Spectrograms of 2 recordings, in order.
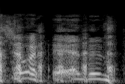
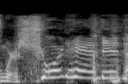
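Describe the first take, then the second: First: Laughing echo. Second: Much higher, very slow, laughing cop voice; quoting the frazzled cop's excuse, laughing; cop losing it. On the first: Real, not acted. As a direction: own voice, laughing as he repeats Shorthanded. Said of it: "echoing the cop's word". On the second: Retold or imitated. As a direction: stretch it out high like a cracking cop. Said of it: "He's just losing it".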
